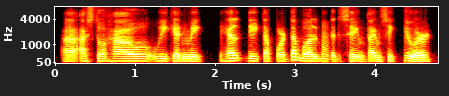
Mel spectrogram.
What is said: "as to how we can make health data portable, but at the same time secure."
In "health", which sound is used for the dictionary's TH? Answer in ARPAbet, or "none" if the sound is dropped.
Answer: T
